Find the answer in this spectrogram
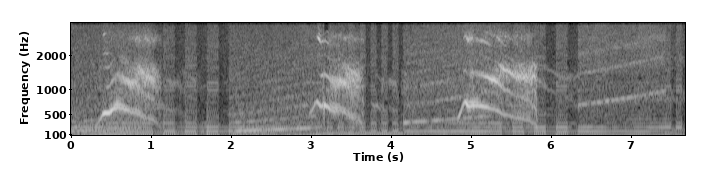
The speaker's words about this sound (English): Man, shut the damn bird up, man. That damn bird getting on my damn nerves, man.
